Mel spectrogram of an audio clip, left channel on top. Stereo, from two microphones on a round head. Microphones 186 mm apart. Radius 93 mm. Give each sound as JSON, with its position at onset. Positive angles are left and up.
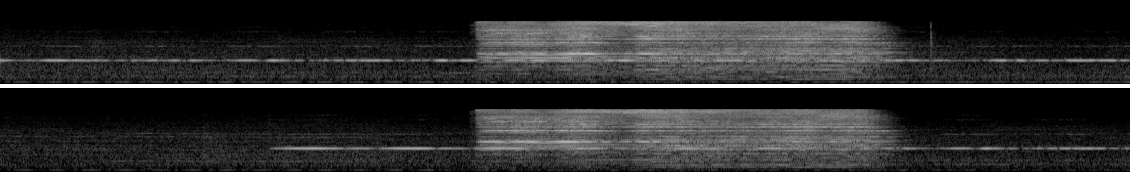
{"t": 4.8, "sound": "sawing", "side_deg": 5, "distance_m": 1.6}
